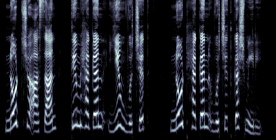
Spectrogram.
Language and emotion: Kashmiri, neutral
